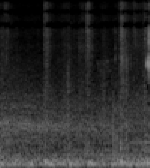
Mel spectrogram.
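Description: Faint footsteps on a travel trailer's floor: a few soft, irregular knocks over low room tone.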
